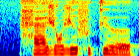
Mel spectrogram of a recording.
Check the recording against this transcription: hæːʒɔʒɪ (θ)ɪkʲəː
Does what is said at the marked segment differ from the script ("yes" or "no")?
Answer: yes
